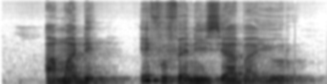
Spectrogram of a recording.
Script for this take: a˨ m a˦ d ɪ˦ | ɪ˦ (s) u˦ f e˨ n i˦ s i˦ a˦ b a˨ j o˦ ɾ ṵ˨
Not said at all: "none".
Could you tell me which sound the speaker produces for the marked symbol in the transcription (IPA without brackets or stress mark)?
f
